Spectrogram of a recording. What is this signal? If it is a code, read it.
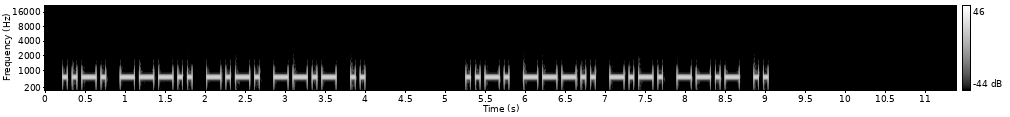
Morse code, heard as a keyed tone, about 20 wpm, 700 Hz. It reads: F8CQI F8CQI
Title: DXCC-100 Call Signs - 5 Characters - Repeated 3x - 20wpm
